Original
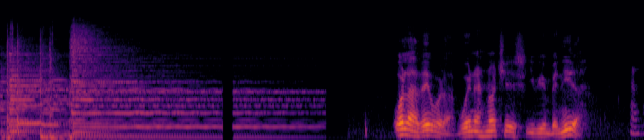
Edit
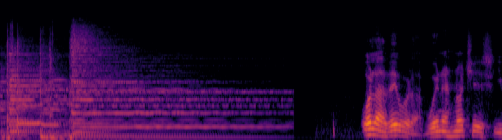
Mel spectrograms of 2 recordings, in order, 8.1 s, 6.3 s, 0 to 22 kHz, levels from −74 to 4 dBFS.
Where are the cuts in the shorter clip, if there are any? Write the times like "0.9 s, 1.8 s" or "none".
2.7 s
